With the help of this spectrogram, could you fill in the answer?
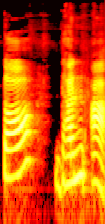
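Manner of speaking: each sound said slowly and apart; slow sound-by-sound spelling. Shown as a demonstration. Teacher to children, breaking a word into sounds slowly. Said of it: "इसमें चार ध्वनियाँ हैं".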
